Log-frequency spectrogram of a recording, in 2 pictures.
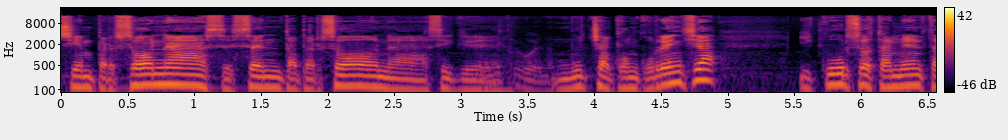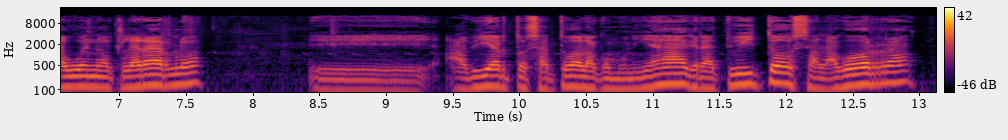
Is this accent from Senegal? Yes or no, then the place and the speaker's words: no; Buenos Aires, Argentina; Y venido de Buenos Aires. Ajá. Ya, bueno, ya muchos años acá, 25 años acá en la Patagonia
